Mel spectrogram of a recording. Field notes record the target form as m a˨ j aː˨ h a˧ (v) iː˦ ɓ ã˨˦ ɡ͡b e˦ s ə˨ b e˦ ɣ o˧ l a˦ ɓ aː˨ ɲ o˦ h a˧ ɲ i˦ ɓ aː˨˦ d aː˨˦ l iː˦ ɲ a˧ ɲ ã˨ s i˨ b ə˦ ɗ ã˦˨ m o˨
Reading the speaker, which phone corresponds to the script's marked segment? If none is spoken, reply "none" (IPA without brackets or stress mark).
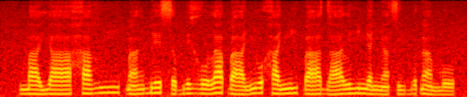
v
